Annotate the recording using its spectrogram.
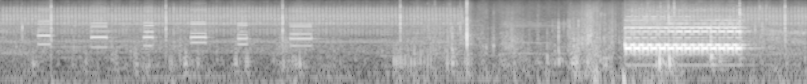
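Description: Touch-tone telephone dialling: about seven short keypad beeps, half a second apart. A few seconds later a desk telephone rings once with a warbling electronic ring lasting about a second.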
